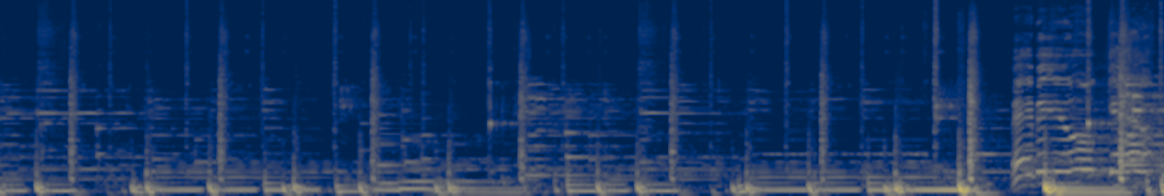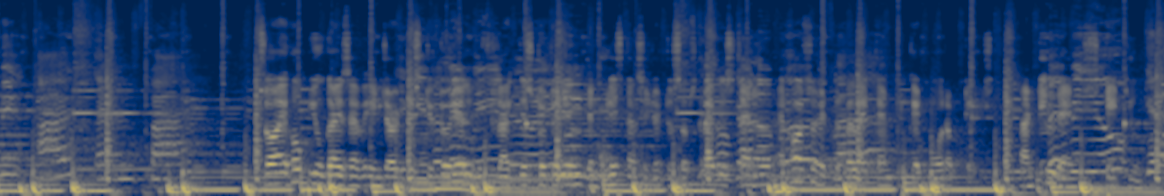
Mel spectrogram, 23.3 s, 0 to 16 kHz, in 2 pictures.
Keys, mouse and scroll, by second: 0.2 space, 0.7 k, 1.6 click, 2.7 Return, 3.3 Return, 3.5 j, 3.8 space, 7.4 space.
